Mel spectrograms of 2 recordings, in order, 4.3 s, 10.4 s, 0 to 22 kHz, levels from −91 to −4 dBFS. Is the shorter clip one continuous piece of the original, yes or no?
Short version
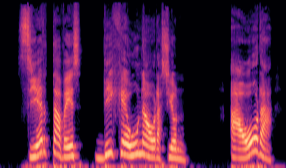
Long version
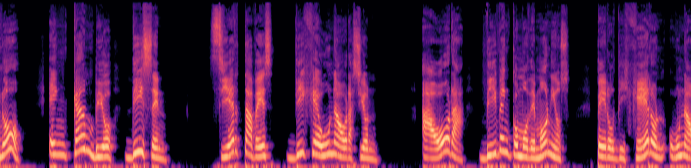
yes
